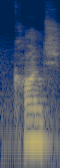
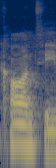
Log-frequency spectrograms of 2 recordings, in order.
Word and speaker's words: Conti: But they've started pronouncing it Conti because that's how it's spelled. I think somebody was listening. Yeah. Because I talked about this. If you're going to spell it Conti, it would be nice if it was pronounced Conti. If it's going to be Conchi, spell it with just a C instead of a CH.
